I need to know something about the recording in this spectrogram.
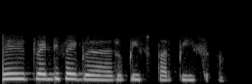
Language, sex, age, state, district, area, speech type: Tamil, female, 45-60, Tamil Nadu, Krishnagiri, rural, conversation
